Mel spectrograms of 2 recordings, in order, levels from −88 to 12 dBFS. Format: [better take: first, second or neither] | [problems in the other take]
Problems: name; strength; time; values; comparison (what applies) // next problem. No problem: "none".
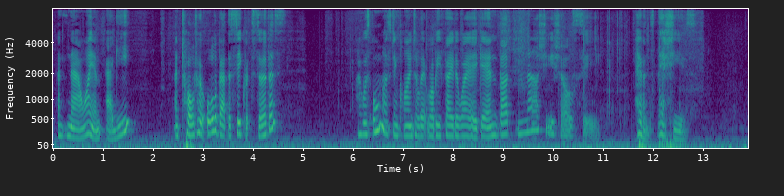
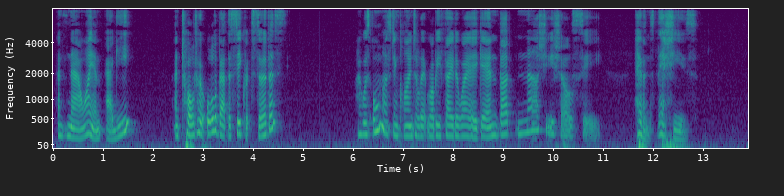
second | background sound (Hands); 15 dB below the speech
